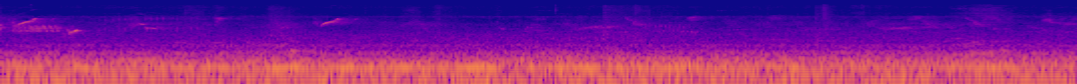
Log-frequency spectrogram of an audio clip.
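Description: Steady low hum and rumbling background noise, with a few short rising bird chirps over it, most of them in the first two seconds. The hum stops shortly before the end.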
